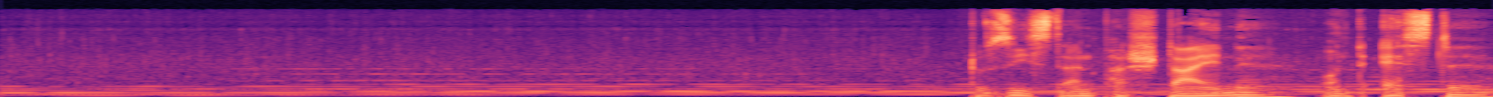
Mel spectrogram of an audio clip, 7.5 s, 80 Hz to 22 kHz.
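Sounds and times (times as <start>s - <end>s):
river water flowing: 0.0s - 7.4s
speech: 4.9s - 7.4s.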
